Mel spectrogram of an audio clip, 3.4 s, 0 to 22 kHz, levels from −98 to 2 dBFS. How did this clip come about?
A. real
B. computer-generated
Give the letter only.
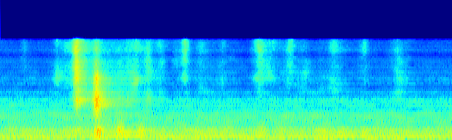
B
